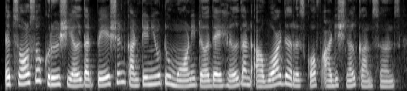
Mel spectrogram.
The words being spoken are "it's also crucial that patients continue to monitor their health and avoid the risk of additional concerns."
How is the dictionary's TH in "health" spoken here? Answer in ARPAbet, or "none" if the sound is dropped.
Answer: T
